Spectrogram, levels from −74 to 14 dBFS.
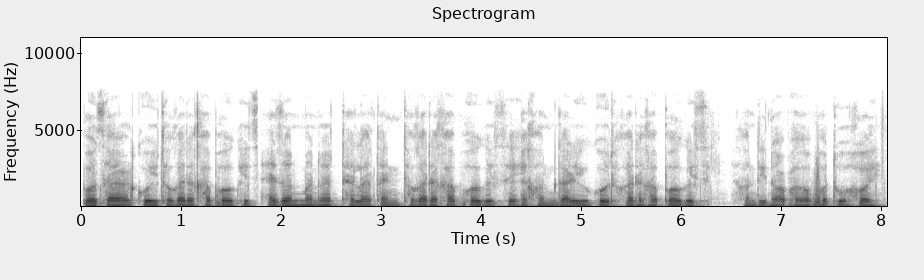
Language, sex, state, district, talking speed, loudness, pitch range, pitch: Assamese, male, Assam, Sonitpur, 195 wpm, -16 LUFS, 130-140 Hz, 135 Hz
